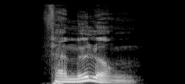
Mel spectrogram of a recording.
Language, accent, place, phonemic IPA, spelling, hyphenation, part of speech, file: German, Germany, Berlin, /fɛɐ̯ˈmʏlʊŋ/, Vermüllung, Ver‧müll‧ung, noun, De-Vermüllung.ogg
- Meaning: littering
